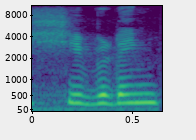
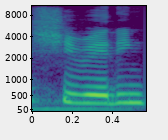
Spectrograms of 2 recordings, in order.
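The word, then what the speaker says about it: shivering: अब देखो कितने लोग यहाँ पे इनकरेक्ट प्रोनाउंस करेंगे. शिवेरिंग कोई बोलेंगे, कोई शिबी बोलेंगे, कोई कुछ भी बोल सकते हैं, बट सही प्रोनाउंसिएशन इसका शिवरिंग होता है.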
